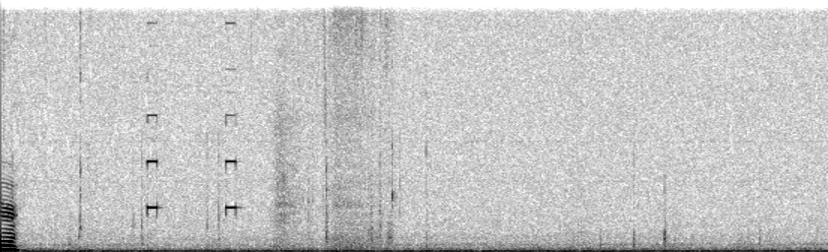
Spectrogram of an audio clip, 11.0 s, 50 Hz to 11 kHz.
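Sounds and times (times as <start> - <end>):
faint rustle of probe handling: 3.6 - 5.4.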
